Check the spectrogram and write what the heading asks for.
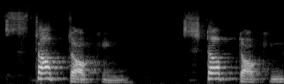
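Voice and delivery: slow STOP TALKING, stepping down from high to low; drawn-out command falling in pitch. Shown as a demonstration. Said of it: "from high pitch to the low pitch".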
